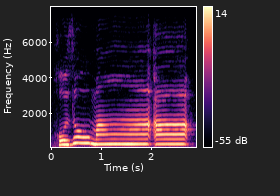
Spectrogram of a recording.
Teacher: 3 الف کے برابر کھینچ کر پڑھیں گے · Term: مد منفصل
